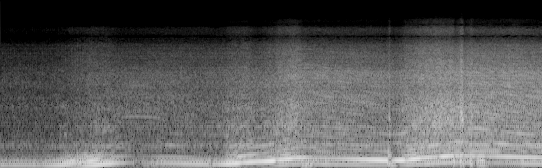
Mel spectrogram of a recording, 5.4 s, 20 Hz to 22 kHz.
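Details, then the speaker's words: Lexus IS200 straight six (about 2 litre) after DIY near-straight-pipe, decat exhaust, recorded behind the car: loud open-exhaust revs rising and falling smoothly with throttle, no rattles or misfires; healthy, no exhaust leaks. "why'd you power dude it sounds like a E30 like a stock E30 almost listen to that thing it's on so good so [ __ ] good man cheers man oh yeah that's got a good idle dude"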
